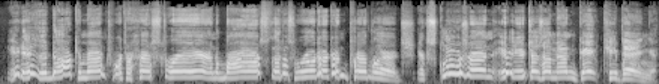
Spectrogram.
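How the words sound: It is read in a Spiky the Worm voice.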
